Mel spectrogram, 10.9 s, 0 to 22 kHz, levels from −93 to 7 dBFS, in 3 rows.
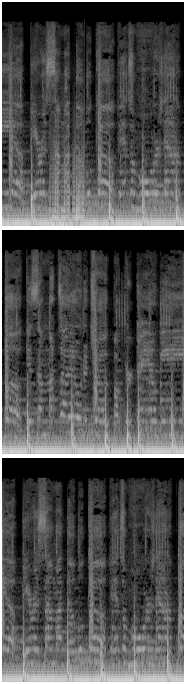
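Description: From 0.95 to 1.65 s the sound becomes a rigid 100 Hz robotic buzz from repeated short buffers, likely 10 ms chunks replayed for about half the time. Unlike a dropout, it never goes silent.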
